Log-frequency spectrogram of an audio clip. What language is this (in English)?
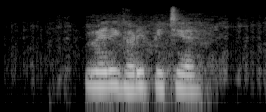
Urdu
